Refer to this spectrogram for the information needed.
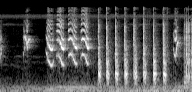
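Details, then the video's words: Young Javan myna calls used to encourage young birds to sing: a buzzy note, three looping, slurred whistles, then a steady train of harsh, evenly spaced chack notes. "Suara Pancingan Burung Jalak Kebo Muda Biar Cepat GAcor"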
